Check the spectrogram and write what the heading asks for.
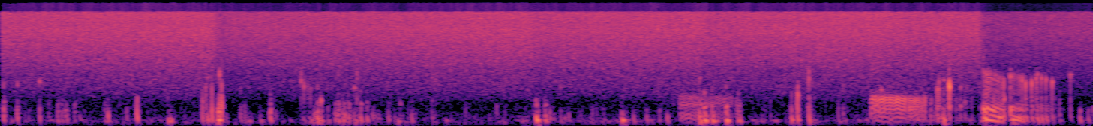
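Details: Person's stomach growling: quiet bubbling and popping gurgles with a couple of longer low rumbles, over faint background hiss.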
